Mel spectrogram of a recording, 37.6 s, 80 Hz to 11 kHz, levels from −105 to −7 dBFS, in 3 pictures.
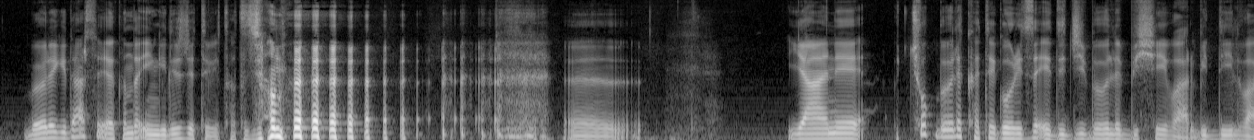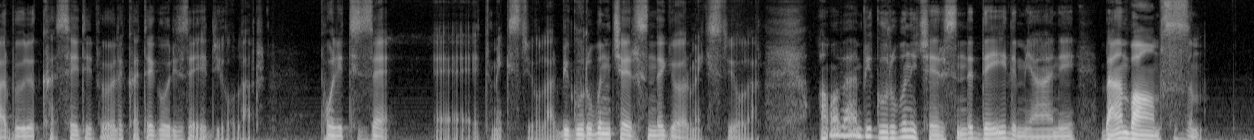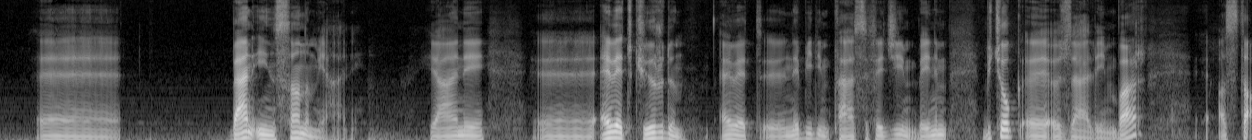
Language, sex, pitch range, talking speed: Turkish, male, 90-120 Hz, 90 wpm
